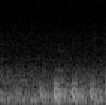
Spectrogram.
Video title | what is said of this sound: How to Put Up a Shelf | I can hear that there's a stud there, but I want to make sure.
